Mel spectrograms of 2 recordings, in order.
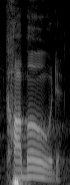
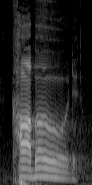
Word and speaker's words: kabod: But that word harkens back to a Hebrew term for glory, kaf bet dalit, usually pronounced kabod. Say it with me, kabod. That's glory in Hebrew.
